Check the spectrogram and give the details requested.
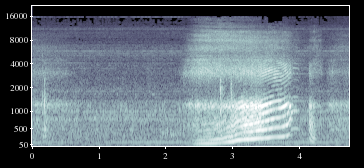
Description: A college student caught snoring...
